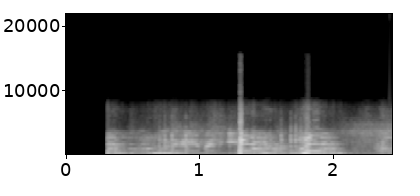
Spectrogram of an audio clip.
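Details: Andy, a whippet, demands something he wants right now: a loud whining, yodel-like vocalisation with wavering, rising and falling tones over about two seconds, ending in a sharp upward swoop, indoors.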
